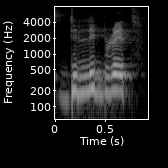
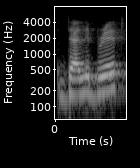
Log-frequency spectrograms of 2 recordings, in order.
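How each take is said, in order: First: "deliberate" as di-LIB-ret; correct stress. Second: "deliberate" with a first syllable like DELL; wrong pronunciation. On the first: Teacher correcting learners, "deliberate" as di-LIB-ret. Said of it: "it's deliberate". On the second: Teacher showing the mistake, "deliberate" as DELL-i-bret. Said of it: "It's not". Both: Shown as a demonstration.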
